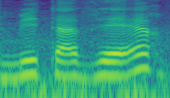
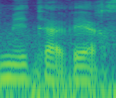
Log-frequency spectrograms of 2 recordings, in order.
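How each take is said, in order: First: The word is pronounced the French way, no final vowel. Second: The word is pronounced the English way, final vowel sounded. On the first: "en français en fait du métavers puisque théoriquement euh, ben, il n'y a pas de E en français" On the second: "j'ai l'habitude de le prononcer euh, à l'anglaise"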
